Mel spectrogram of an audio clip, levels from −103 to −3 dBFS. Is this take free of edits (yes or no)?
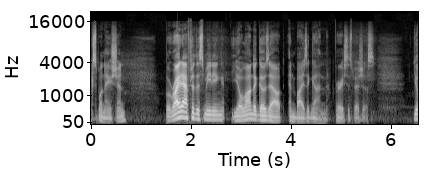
no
